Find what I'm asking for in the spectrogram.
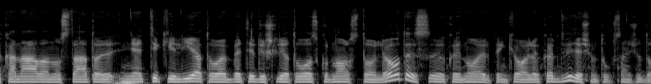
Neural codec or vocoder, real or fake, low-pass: none; real; 14.4 kHz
